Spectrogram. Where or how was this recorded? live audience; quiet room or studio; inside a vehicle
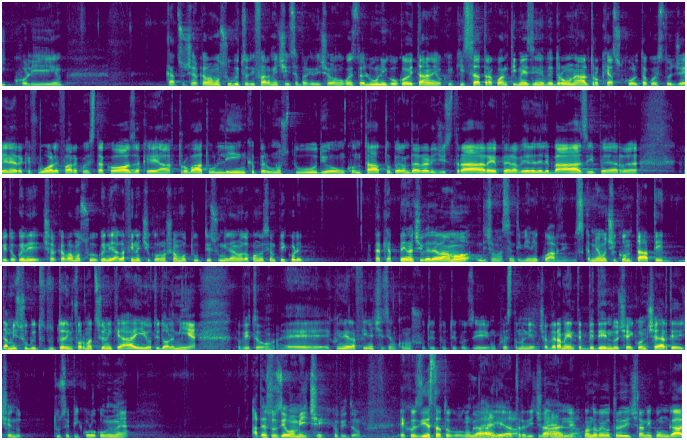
live audience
